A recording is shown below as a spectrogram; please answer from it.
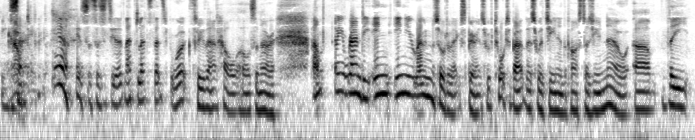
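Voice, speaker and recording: A man's voice: mid-range voice, animated, moderate pace, few pauses. A British man hosting a radio show, chatting in a rambling, friendly way and laughing often. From Britain. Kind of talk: casual radio chat.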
